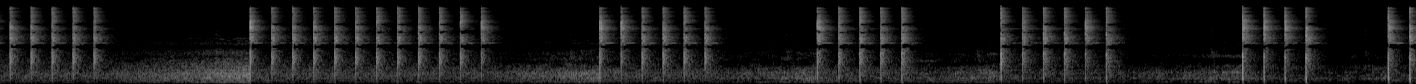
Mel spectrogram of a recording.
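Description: Bursts of sharp, rapid snapping clicks, several a second with brief pauses between bursts: laser pulses during tattoo removal.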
